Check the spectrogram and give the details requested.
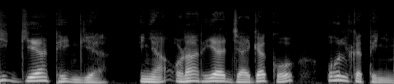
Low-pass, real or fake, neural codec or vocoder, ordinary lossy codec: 14.4 kHz; fake; autoencoder, 48 kHz, 128 numbers a frame, DAC-VAE, trained on Japanese speech; Opus, 64 kbps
